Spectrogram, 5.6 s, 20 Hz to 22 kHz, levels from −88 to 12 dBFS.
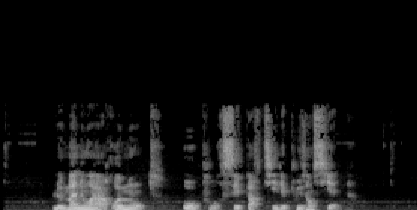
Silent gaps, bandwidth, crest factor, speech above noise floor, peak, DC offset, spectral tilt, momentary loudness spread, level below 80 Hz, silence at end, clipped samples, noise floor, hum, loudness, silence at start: none; 11.5 kHz; 18 dB; 47 dB; -2 dBFS; under 0.1%; -5 dB/octave; 12 LU; -56 dBFS; 1.05 s; under 0.1%; -65 dBFS; none; -19 LUFS; 0.7 s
